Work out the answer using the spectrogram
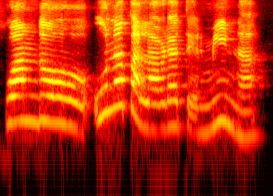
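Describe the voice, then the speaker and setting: A Paraguayan woman teaching a recorded class, her voice sitting fairly high. She talks slowly and deliberately, repeating each example and checking that students follow. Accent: Paraguayan Spanish.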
